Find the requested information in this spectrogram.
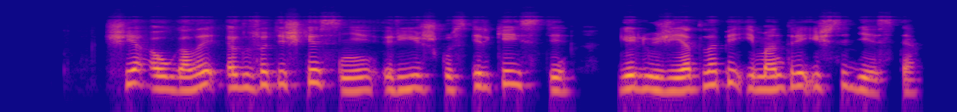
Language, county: Lithuanian, Kaunas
